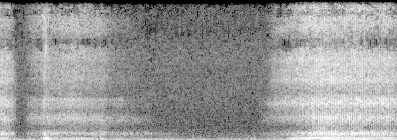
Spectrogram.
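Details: Sleeping rescue bully-breed puppy: a short snorting breath, a quiet pause, then a loud rumbling snore; puppy snoring.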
